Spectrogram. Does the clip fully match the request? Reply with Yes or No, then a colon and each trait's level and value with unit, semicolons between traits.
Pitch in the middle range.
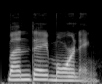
No: high, 200 Hz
